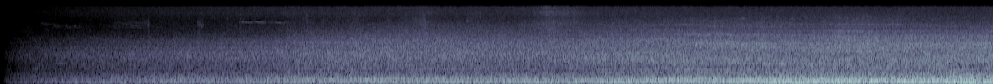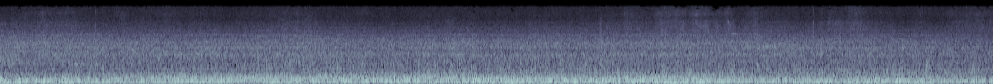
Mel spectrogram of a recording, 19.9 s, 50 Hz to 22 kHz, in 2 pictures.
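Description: SU42 diesel locomotive hauling a passenger train over a railway viaduct: a steady engine drone and wheel rumble that grows louder over the first seven or eight seconds, then holds steady as the coaches roll past.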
